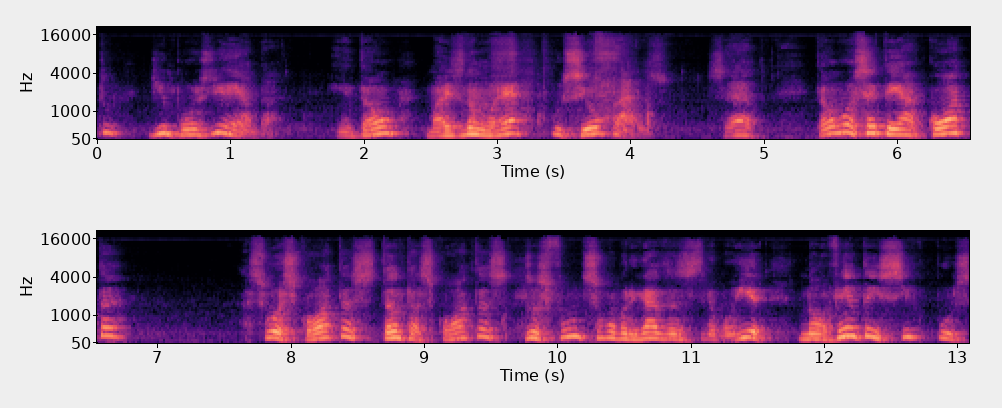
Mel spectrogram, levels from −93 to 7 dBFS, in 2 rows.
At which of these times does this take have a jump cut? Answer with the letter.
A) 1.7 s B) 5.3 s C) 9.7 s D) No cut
C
